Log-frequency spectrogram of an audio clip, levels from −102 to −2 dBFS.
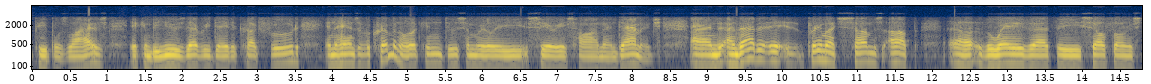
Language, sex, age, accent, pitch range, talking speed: English, male, 60-79, American, 110-125 Hz, 170 wpm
